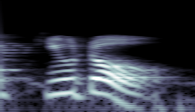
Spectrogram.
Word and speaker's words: Quito: Ecuador की capital है क्यूटो। क्यूटो QUITO, ध्यान रखिएगा स्पेलिंग, क्यूटो QUITO।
